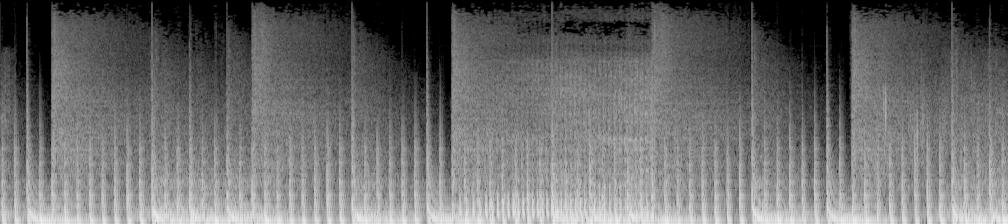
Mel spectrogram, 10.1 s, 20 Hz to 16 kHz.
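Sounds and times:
electronic music with throbbing beat: 0:00.0 - 0:10.0.

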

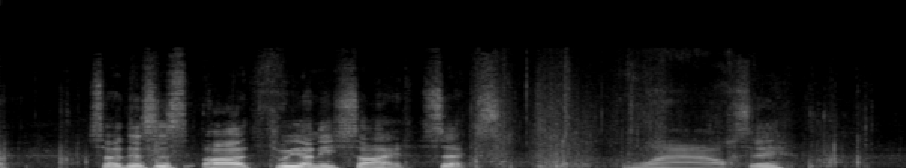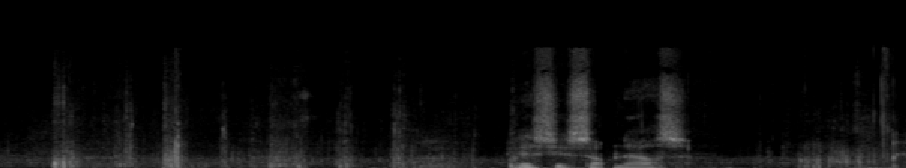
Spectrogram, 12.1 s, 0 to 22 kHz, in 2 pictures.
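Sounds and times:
faint crunching footsteps: 0:00.0 - 0:09.9, 0:10.6 - 0:12.0.

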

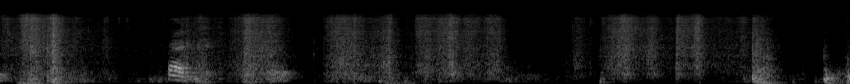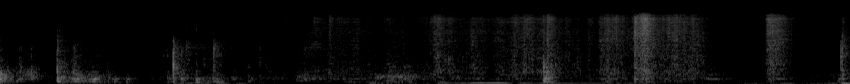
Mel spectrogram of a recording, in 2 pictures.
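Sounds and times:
plastic bag crinkling: 0:00.0 - 0:07.9, 0:11.5 - 0:17.0.

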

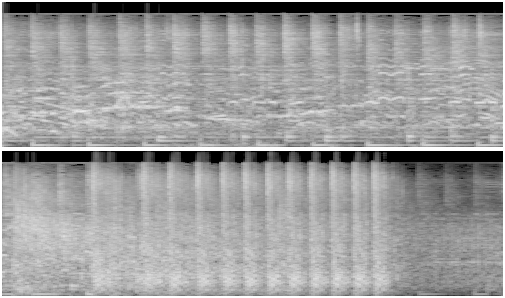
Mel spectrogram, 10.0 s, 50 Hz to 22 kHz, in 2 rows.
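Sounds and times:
rapid gunshots: 0:05.1 - 0:09.1.

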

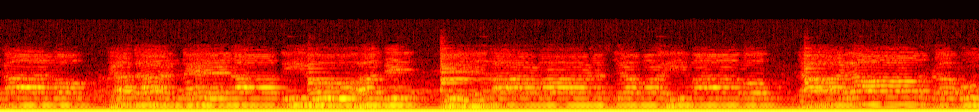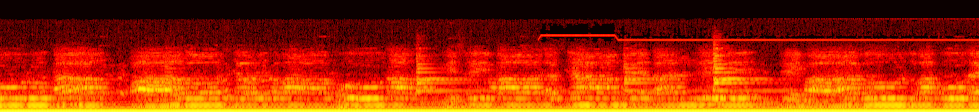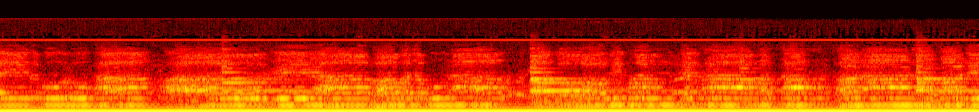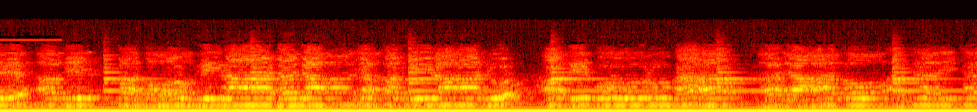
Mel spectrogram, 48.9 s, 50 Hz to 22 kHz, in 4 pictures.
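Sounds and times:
mantra chanting: 0:00.0 - 0:48.9
steady drone: 0:00.0 - 0:48.9.

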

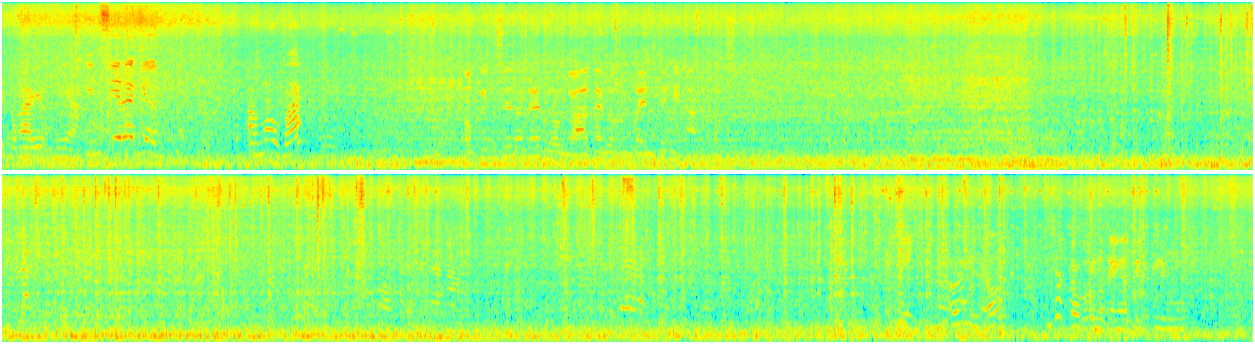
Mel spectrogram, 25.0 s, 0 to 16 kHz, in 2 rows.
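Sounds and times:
car engine running: 0:00.0 - 0:25.0
tyre noise on dirt road: 0:00.0 - 0:25.0
rattles and knocks: 0:02.2 - 0:25.0.

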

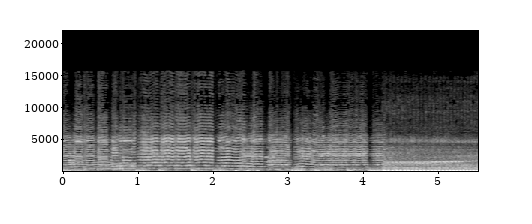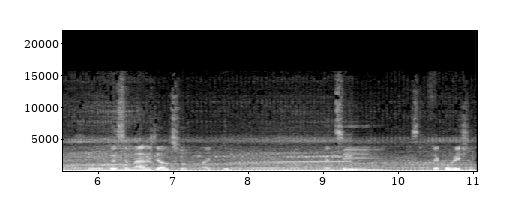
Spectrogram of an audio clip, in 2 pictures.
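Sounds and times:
motorcycle engine running: 0:04.2 - 0:11.0.

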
